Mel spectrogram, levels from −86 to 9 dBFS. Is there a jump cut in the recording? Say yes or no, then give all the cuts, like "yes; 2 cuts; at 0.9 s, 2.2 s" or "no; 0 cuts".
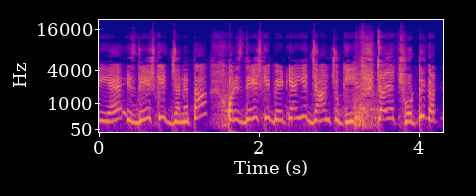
yes; 1 cut; at 3.2 s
